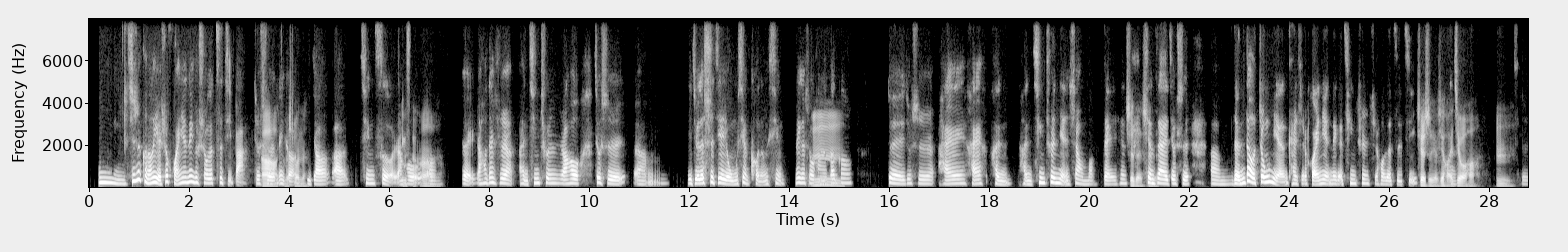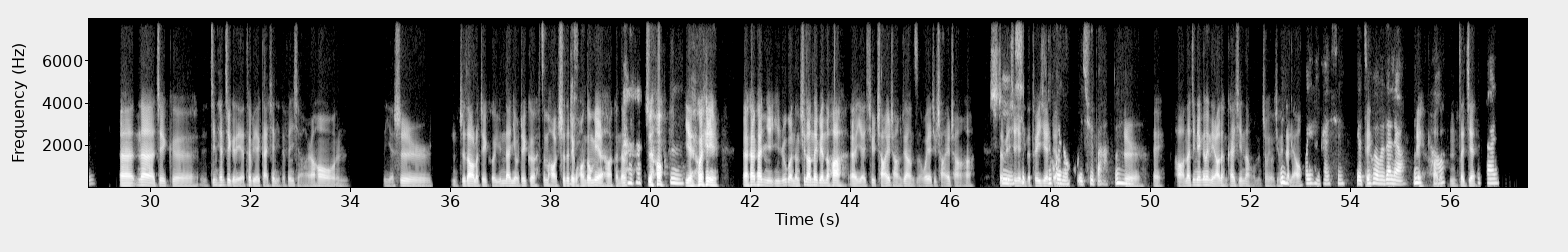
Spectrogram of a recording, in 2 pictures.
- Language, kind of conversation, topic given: Chinese, podcast, 你有没有特别怀念的街头小吃？
- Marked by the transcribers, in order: lip smack; chuckle; other background noise; chuckle; laughing while speaking: "之后也会"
